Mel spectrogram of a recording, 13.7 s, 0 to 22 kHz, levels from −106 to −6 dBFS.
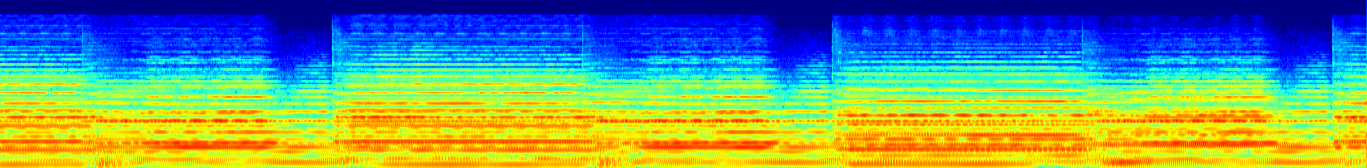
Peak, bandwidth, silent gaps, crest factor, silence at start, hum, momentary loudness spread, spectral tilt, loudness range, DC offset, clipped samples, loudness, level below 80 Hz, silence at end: -8 dBFS; 8.4 kHz; none; 14 dB; 0 s; none; 7 LU; -6.5 dB/octave; 1 LU; under 0.1%; under 0.1%; -21 LUFS; -38 dBFS; 0 s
